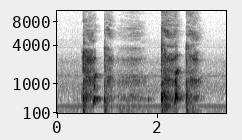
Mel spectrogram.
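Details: Two pairs of short, harsh coughs separated by a brief pause, each followed by a breath, from a sick 12–13-year-old girl in pain; a plain acute cough.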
